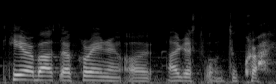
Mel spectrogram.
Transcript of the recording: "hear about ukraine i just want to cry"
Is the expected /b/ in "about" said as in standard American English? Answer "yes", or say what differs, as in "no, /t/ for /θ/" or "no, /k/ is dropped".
yes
